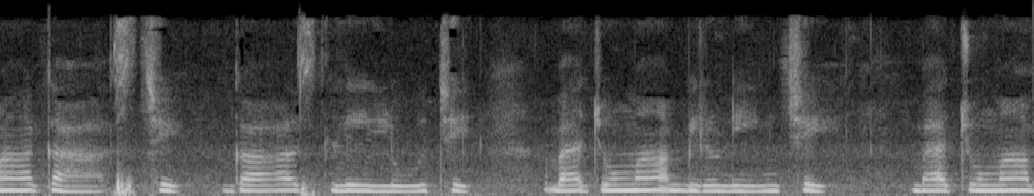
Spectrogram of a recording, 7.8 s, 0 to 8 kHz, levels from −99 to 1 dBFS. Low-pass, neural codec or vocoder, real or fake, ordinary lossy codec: 7.2 kHz; none; real; AAC, 32 kbps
